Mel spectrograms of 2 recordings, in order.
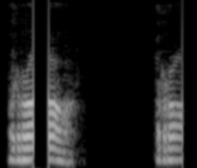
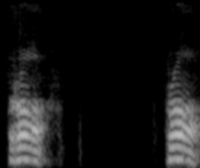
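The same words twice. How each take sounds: Both takes have the same delivery.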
